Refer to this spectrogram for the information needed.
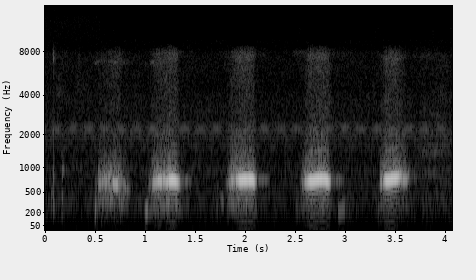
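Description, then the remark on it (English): A barbet, one of the quieter barbets, found mainly in Zimbabwe and northern Mozambique, gives a low, hollow cooing call: five short, soft-edged notes repeated at an even, unhurried pace, each about the same pitch and loudness, with no voices or other sounds. “like a coo coo coo sound”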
